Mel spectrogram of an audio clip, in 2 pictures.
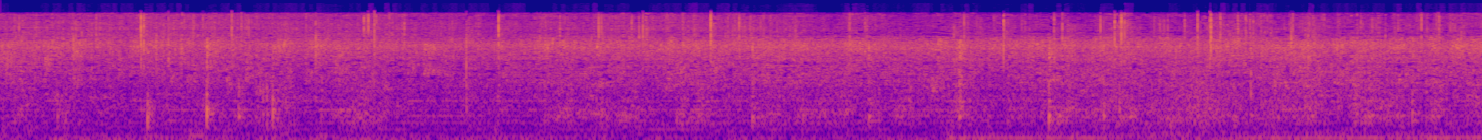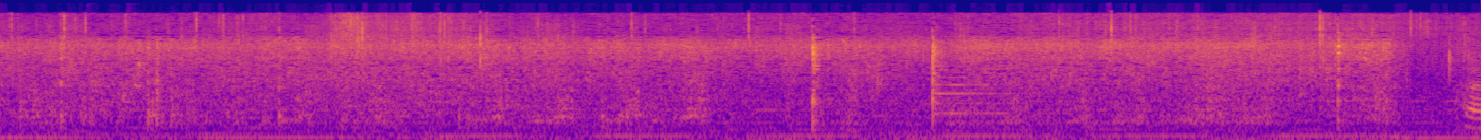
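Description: Onions with ginger-garlic paste sizzling and being stirred in a pan for Andhra-style stuffed brinjal curry, a steady frying hiss with scattered scraping stirs running continuously throughout.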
